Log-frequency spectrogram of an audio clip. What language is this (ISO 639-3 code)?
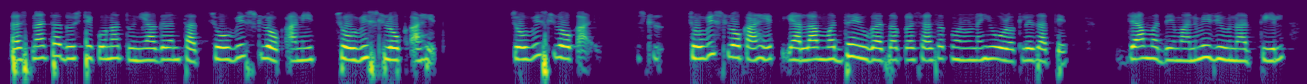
mar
